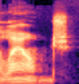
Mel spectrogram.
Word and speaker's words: lounge: regular n n plus the J sound Lounge lounge and another one when you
